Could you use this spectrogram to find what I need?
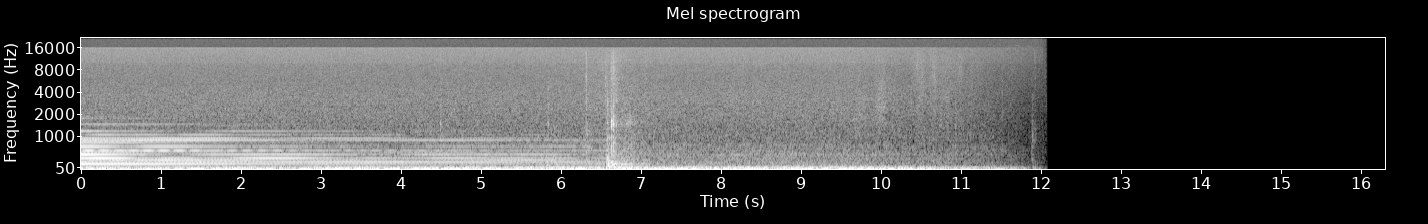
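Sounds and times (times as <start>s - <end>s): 
impromptu piece in B-flat: 0.0s - 11.1s.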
